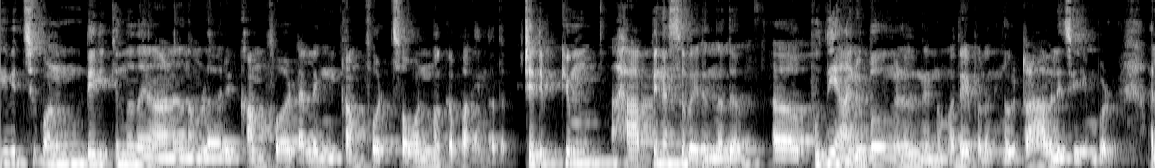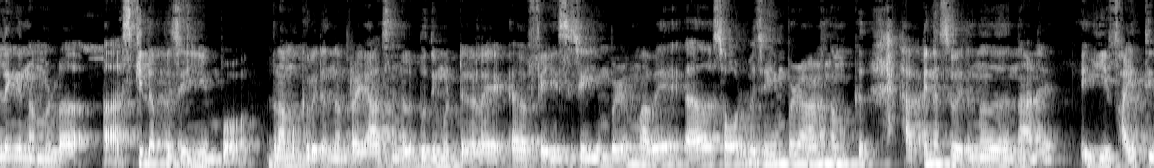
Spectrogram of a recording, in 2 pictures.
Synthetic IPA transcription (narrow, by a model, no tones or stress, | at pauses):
iːʋit͡ɕːɨko̞ɳɖiɾikʲːunːɐðnaːɳɨnɐmːɐɭeoɾukɐmfɐrʈːɐlːe̞ŋɡilkɐmfɐrʈɨ̥so̞ːnnokːe̞pɐrɐjunːɐðɨɕɐɾikʲːumhaːpːinɐsɨʋɐɾunːɐðɨpuðiɐnubʱɐʋɐŋːɐɭilninːumɐðe̞ːpo̞ːleniŋːɐɭkɨʈraːʋɐlt͡ɕe̞jːumboːɻm | ɐlːe̞ŋɡilnɐmːɐɭskilɐpːɨt͡ɕe̞jːumbo̰ːnɐmukːɨʋɐɾunːɐprɐjaːsɐŋːɐɭpuðimuʈːuɣɐɭe̞fe̞ːsɨt͡ɕe̞jːumboːɻumɐʋeso̞ːlʋɨt͡ɕe̞jːumboːɻaːɳɨnɐmukːɨhaːpːinɐsɨʋɐɾunːɐðɨenːaːɳɨ | iːfɐjtːi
